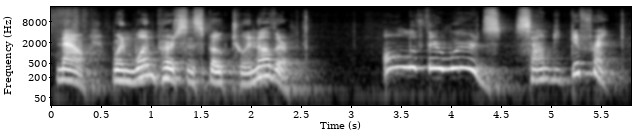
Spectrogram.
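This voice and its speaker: A man with a high voice tells a children's bedtime story in an unhurried, expressive way. Along the way he chats like a teacher and asks his young listeners questions.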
